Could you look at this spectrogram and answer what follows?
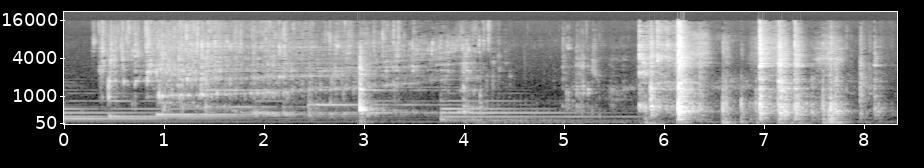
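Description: Liquid pouring and dripping. From about six seconds in, a quick series of clinks and knocks from kitchenware being handled, over background music with held notes.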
